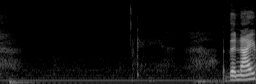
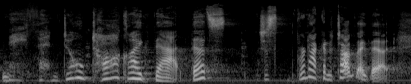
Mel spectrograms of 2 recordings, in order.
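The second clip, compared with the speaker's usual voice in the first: mild scolding; 5 semitones higher than usual. Retold or imitated. Father scolding son, retold.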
